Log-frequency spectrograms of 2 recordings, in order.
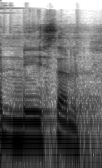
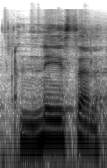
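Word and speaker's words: nation: पढ़ेंगे तो उे पढ़ेंगे नेशन क्या पढ़ेंगे नेशन देखिए अगर कोई शब्द में टी आई ओ एन दिखे आपको तो इसे आपको सन पढ़ना है क्या पढ़ना है सन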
